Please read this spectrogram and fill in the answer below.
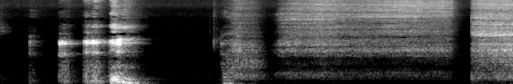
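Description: A man breathing out hard in two long, noisy exhalations through a burning mouth and throat after eating a superhot chili, with a few short voiced sounds just before.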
